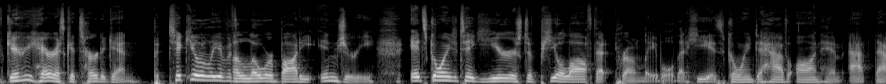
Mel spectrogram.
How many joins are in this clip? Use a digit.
3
